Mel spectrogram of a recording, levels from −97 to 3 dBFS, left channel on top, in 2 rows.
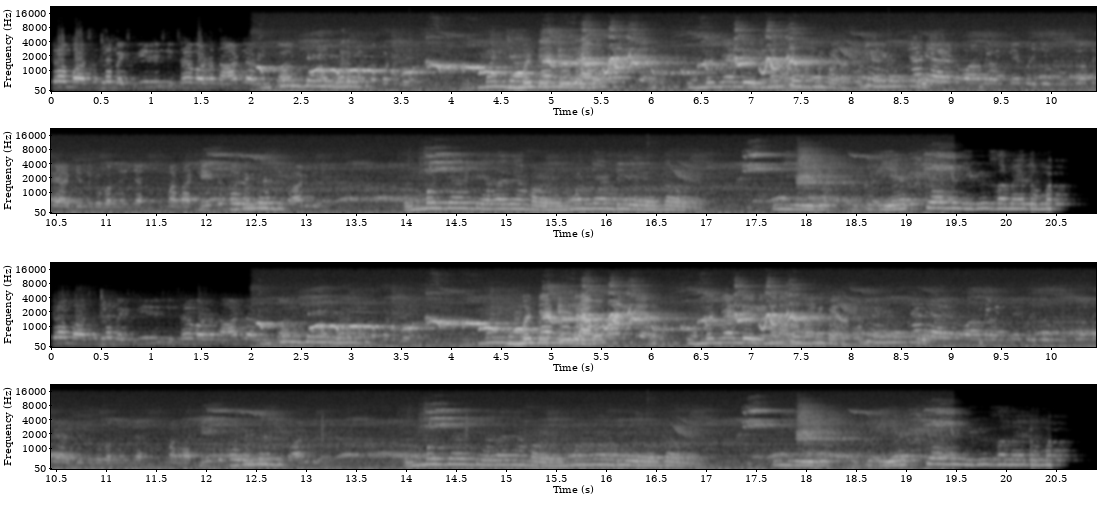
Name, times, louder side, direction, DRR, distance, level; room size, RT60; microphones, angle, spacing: voice 1, 0.0-3.7 7.4-7.5 8.0-12.5 12.8-13.2, left 4 dB, 60° left, 2.3 m, -37 dB
sound 1, 2.0-19.5, equal, ahead, 2.9 m, -33 dB
voice 2, 2.1-3.2 4.1-5.5 7.0-8.8 11.9-12.8 14.0-17.0 17.7-20.5, left 2 dB, 90° left, 2.5 m, -35 dB
voice 3, 4.5-8.0, right 3 dB, 30° right, 0.8 m, -31 dB
28.5 x 11.5 x 3.8 m
head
